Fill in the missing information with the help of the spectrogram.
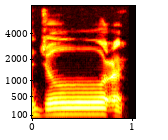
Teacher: اگر یہاں پر جو پہ رکتے ہیں تو عین کو واضح کر کے رکنا ہے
